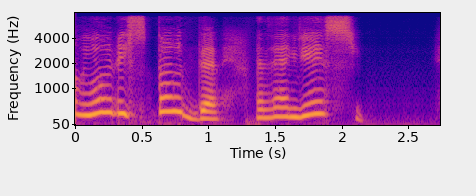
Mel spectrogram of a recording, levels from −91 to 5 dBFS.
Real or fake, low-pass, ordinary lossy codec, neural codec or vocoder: fake; 7.2 kHz; none; codec, 16 kHz, 0.5 kbps, FreqCodec, larger model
